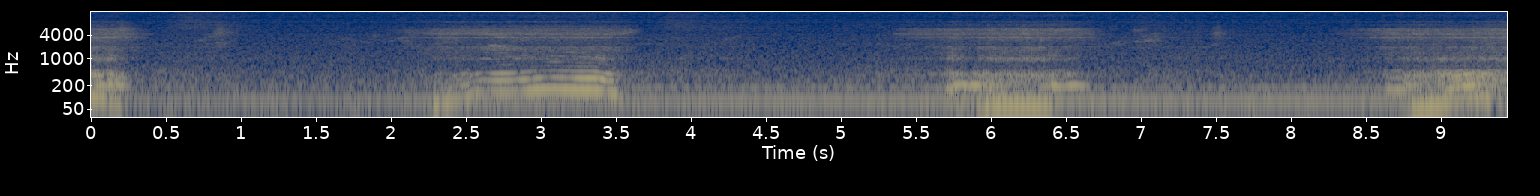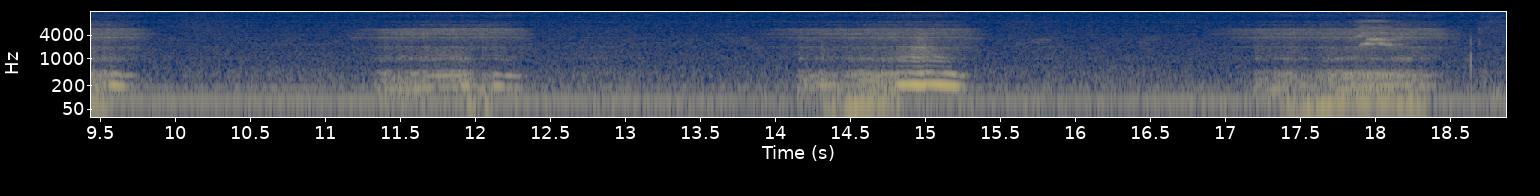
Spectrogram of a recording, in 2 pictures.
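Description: Six loud, rough snores in about 19 seconds, one roughly every three seconds, over a steady low room hum. Ordinary snoring.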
